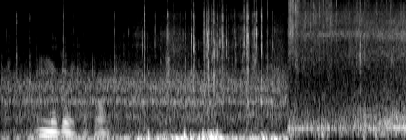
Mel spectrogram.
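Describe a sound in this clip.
A man chews food with soft crunching.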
